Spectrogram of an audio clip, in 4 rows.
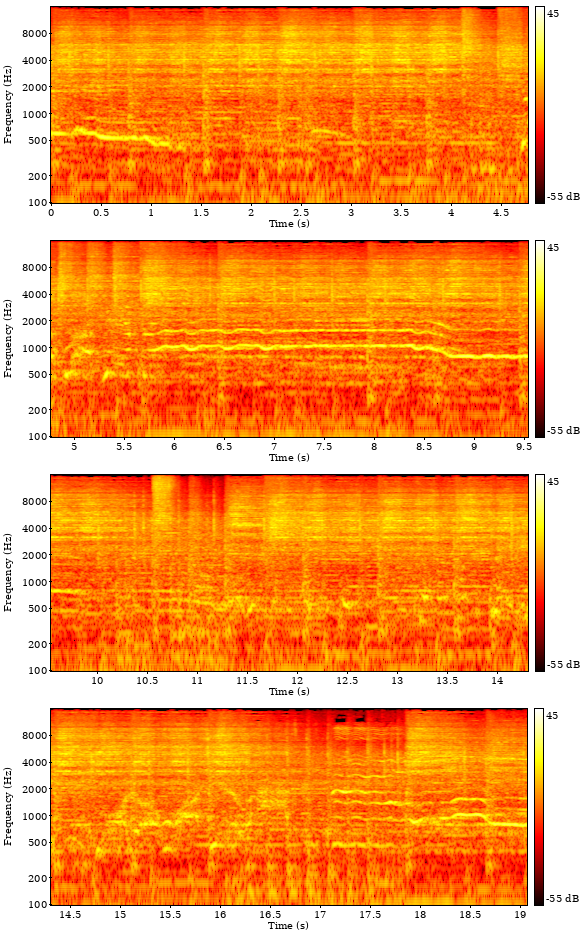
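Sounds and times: singer's vocals: 0.0s - 1.6s, 4.5s - 10.1s, 10.7s - 19.0s
heavy metal band playing live: 0.0s - 19.0s.

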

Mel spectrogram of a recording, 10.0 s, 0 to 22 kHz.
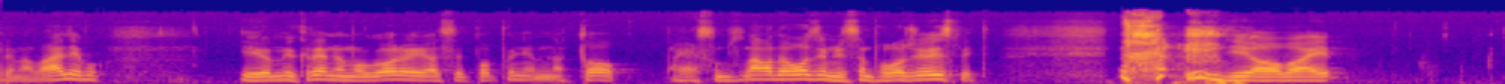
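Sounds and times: man clearing his throat: 7.4s - 8.3s.

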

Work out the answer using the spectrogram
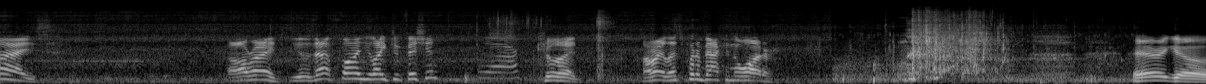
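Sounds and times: fish splashing in water: 8.8s - 10.6s.

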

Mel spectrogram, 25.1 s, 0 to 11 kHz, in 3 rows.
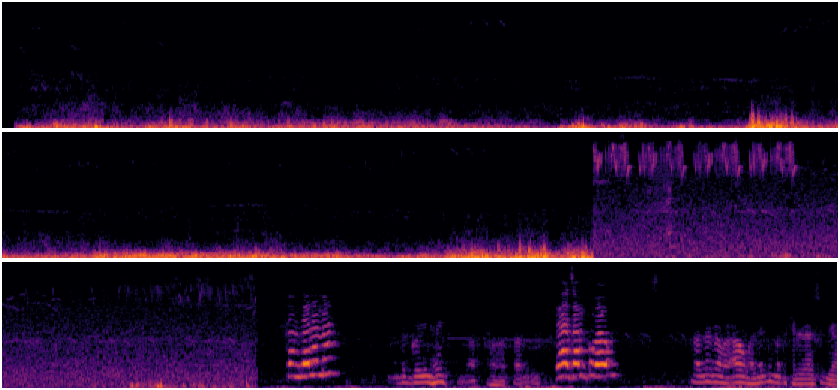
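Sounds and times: wind buffeting microphone: 0.1s - 19.3s
birds chirping: 14.3s - 25.0s.

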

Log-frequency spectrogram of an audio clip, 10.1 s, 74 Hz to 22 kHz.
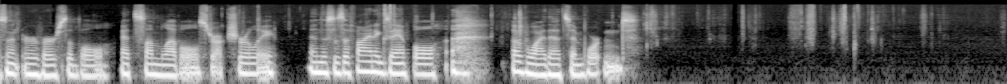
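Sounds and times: paper rustling: 4.8s - 5.4s, 6.4s - 9.6s.

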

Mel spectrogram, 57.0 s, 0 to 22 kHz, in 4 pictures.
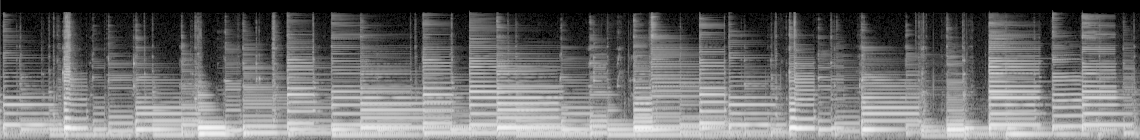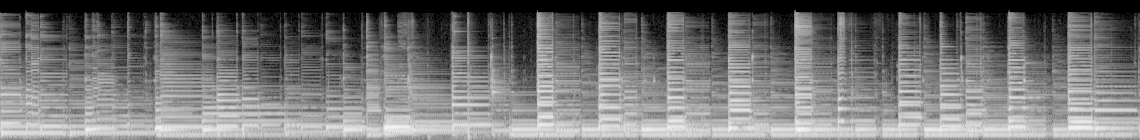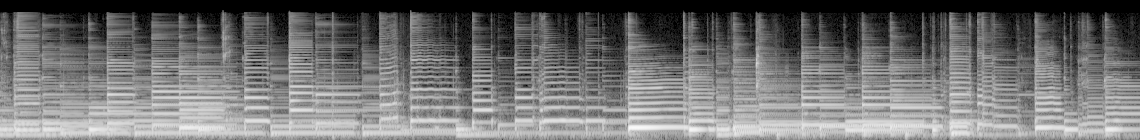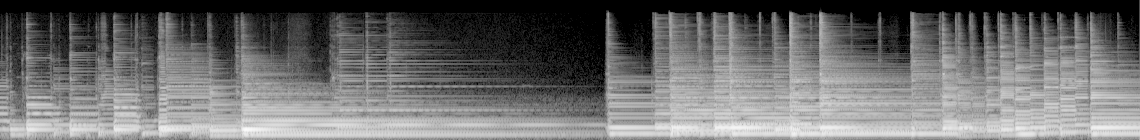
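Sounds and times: fingerstyle acoustic guitar: 0.0s - 57.0s.

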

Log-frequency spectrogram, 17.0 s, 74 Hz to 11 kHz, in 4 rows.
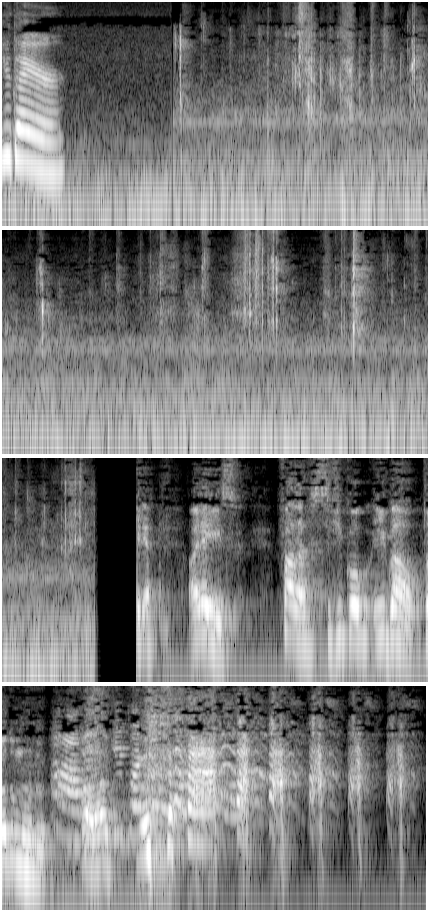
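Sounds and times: dog crunching carrot: 1.7s - 9.5s.

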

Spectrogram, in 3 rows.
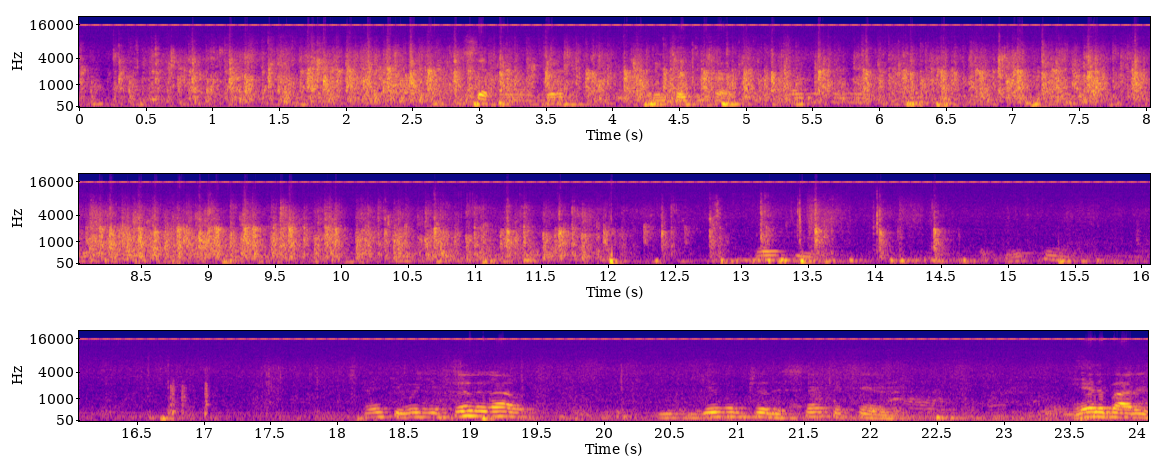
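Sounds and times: audience clapping: 0.0s - 24.0s
voices: 0.0s - 24.0s.

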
